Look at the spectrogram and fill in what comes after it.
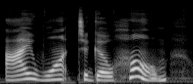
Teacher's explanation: in I want to go home, we stress want and go, and the small words like to are very quick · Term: rhythm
